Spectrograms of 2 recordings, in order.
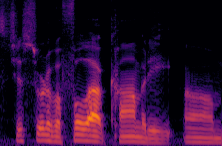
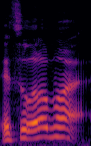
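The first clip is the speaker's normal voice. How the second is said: put-on Valley Girl voice; 9 semitones higher than usual. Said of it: "does a really good Valley Girl voice".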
